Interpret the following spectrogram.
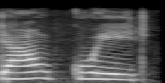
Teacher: So the primary stress is on the second word grade and the secondary stress is on the first word down.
